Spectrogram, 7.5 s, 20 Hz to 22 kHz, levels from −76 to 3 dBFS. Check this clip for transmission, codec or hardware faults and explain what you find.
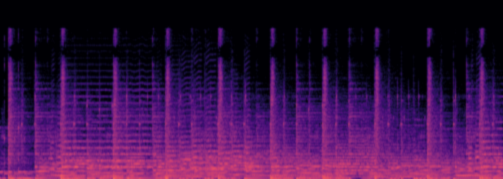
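Nothing stood out on listening to this clip.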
